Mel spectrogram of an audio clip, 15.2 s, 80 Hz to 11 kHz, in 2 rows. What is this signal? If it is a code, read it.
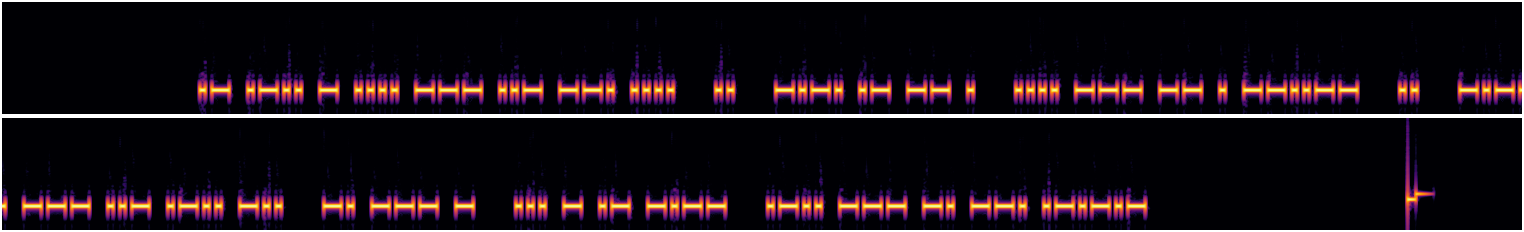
Morse code, heard as a keyed tone, about 40 wpm, 700 Hz. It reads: ALTHOUGH I CAME HOME, I COULD NOT STAY LONG.
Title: Sentences from Top 1000 Words - Review Part 3 - 40wpm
